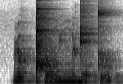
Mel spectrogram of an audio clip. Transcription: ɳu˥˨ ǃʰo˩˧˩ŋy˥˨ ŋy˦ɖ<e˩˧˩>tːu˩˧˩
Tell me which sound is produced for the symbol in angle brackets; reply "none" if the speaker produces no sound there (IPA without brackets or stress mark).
e˩˧˩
